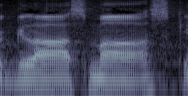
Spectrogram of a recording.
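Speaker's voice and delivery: mock-British with long broad A in "Glass Mask"; fake British accent. Reviewer playfully repeats the anime title, fake British accent. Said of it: "with my fake British accent".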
